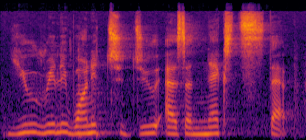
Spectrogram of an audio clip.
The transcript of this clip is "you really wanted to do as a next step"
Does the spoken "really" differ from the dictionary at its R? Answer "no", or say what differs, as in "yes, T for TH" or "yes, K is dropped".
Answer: no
